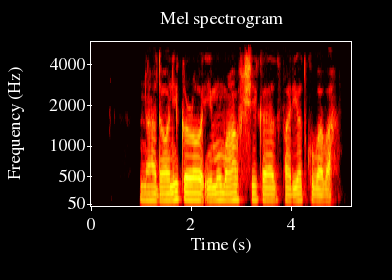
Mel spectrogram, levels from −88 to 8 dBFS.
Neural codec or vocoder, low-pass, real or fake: none; 5.4 kHz; real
